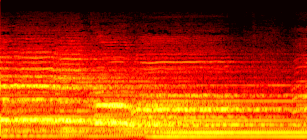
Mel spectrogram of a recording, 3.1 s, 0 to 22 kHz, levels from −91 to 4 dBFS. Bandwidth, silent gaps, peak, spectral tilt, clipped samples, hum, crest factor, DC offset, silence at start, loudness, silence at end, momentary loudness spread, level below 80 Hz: 9.4 kHz; none; -2 dBFS; -7 dB/octave; under 0.1%; none; 14 dB; under 0.1%; 0 s; -16 LUFS; 0 s; 8 LU; -60 dBFS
